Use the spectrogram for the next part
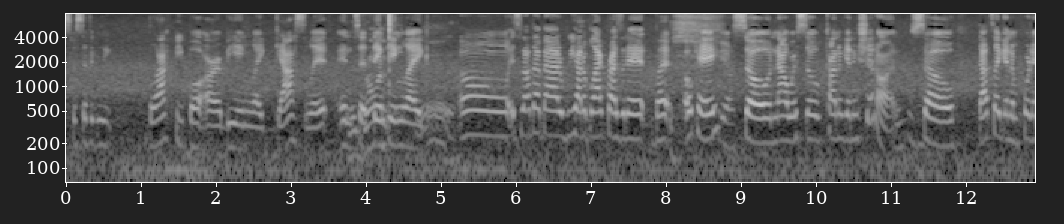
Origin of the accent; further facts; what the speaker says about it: Bloomfield, United States; growing up in Bloomfield, like, how I speak, how I act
